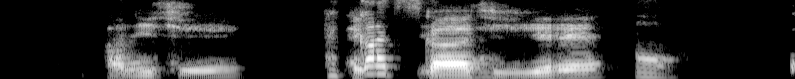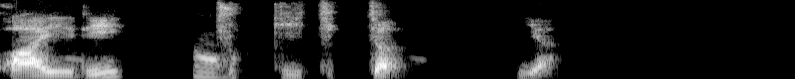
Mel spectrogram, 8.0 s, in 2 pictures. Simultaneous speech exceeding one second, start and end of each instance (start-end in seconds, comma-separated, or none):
1.7-3.0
